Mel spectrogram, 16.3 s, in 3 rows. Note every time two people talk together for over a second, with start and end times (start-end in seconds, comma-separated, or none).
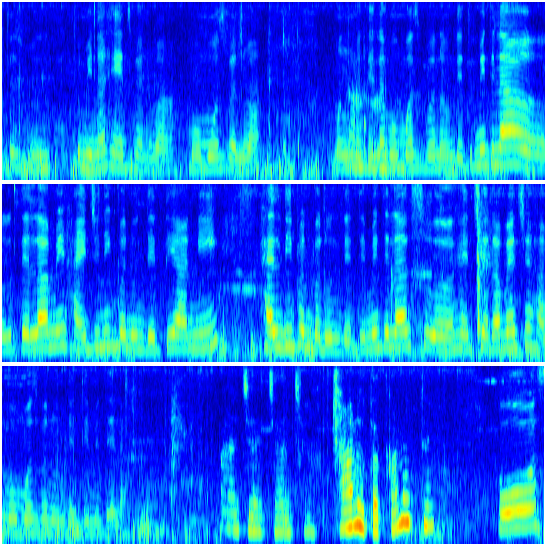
none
